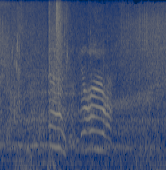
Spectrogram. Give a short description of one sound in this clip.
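Monsters shriek and wail in high, bending cries.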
